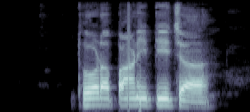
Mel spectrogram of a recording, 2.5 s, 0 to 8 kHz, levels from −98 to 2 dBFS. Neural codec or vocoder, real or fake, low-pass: none; real; 7.2 kHz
